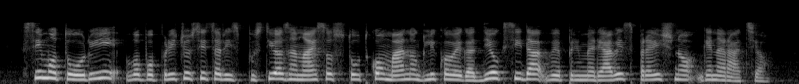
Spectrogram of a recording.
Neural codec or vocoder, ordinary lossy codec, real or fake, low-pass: none; none; real; 7.2 kHz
